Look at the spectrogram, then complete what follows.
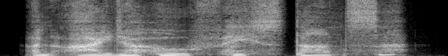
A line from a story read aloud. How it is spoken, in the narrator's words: Lusail whispered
